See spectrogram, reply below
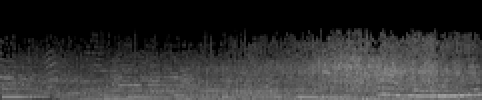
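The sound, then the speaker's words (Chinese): A mother's motorcycle engine rumbles at a steady, fairly loud pitch as it rolls up to the small parking lot by a school's east side gate, with a brief rising squeal near the end like brakes bringing it to a halt. “妈，你停摩托车要干嘛？”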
